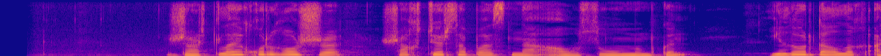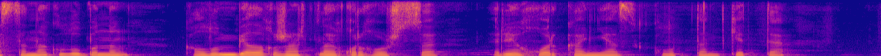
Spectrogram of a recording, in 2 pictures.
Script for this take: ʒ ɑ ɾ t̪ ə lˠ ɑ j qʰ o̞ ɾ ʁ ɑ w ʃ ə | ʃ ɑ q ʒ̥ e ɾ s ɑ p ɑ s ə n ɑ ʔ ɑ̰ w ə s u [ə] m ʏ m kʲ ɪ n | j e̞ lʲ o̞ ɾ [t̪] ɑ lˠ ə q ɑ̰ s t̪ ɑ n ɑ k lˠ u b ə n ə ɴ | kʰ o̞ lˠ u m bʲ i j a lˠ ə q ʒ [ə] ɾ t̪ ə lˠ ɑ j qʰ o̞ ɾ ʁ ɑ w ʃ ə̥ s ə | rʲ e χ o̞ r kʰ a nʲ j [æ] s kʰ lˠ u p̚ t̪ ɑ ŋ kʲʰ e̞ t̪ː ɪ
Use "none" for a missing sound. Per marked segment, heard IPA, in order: ə, d̪, ɑ, a

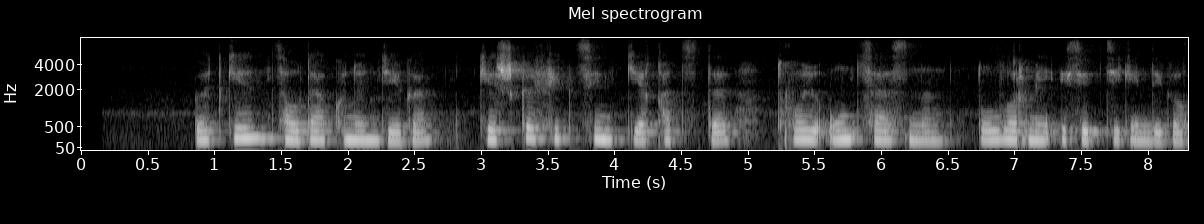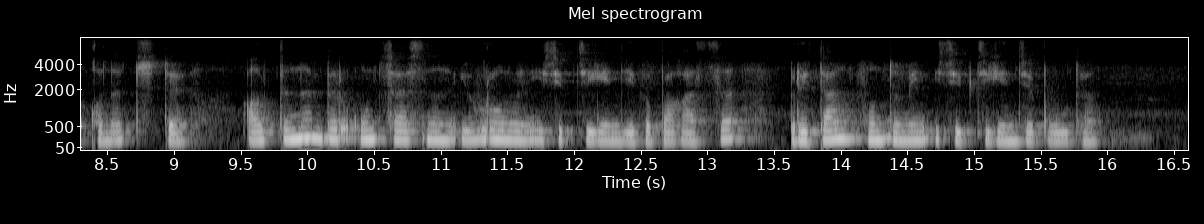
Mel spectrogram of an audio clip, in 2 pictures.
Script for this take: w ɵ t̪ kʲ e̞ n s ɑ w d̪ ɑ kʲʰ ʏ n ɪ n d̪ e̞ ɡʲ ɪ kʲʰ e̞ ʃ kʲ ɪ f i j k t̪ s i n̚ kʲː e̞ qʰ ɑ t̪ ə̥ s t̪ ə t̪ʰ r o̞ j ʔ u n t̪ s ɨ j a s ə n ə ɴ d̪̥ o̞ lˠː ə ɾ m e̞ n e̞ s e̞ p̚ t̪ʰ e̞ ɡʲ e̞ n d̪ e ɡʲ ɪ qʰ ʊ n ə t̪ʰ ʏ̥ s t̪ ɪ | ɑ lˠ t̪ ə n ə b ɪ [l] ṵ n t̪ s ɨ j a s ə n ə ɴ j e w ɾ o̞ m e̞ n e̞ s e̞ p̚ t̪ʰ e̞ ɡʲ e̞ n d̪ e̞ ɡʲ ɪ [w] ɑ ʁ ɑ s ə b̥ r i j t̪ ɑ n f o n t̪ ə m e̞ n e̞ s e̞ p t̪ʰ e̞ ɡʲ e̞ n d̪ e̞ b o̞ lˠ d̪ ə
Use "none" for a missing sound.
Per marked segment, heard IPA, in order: ɾ, b

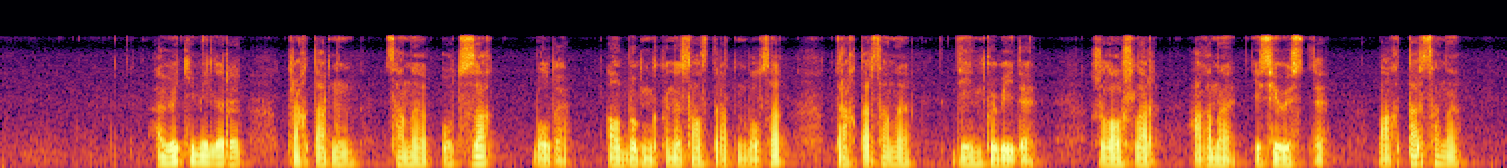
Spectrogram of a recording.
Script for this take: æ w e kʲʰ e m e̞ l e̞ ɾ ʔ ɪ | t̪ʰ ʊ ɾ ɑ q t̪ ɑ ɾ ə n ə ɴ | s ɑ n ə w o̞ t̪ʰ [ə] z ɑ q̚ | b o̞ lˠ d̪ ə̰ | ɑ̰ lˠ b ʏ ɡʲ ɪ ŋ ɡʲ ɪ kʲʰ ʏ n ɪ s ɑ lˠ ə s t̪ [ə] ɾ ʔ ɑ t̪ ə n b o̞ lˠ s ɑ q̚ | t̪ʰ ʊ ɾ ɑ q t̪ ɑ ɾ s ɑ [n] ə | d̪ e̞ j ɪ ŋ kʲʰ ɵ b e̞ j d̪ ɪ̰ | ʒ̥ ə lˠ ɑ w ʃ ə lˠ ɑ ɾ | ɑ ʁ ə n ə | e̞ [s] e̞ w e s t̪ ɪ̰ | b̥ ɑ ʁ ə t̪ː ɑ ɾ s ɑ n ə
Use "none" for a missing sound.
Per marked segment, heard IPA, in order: ə, ə, n, s

